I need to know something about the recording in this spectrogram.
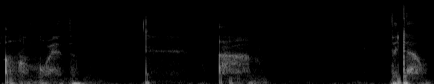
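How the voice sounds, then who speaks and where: An ASMR host giving a relaxed recap in a soft, unvoiced whisper, with casual fillers and small asides. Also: drawn-out words.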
